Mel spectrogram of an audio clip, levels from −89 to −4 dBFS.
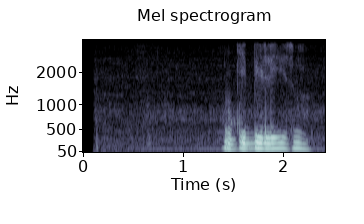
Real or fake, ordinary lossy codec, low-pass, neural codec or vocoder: real; none; 3.6 kHz; none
